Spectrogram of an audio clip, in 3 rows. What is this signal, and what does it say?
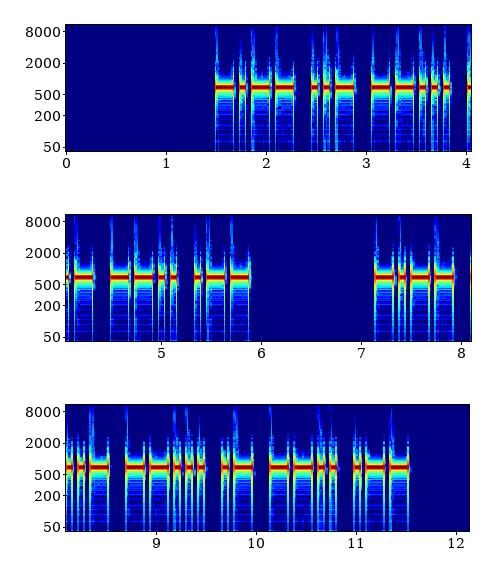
Morse code, heard as a keyed tone, about 21 wpm, 700 Hz. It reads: YU7AZW YU7AZW
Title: DXCC-100 Call Signs - 6 Characters - Repeated 3x - 20wpm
